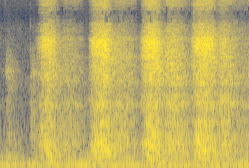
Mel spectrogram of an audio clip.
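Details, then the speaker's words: Paramedic lecturer vocally imitating Cheyne-Stokes respiration: breaths rising then falling in strength (crescendo-decrescendo) followed by an apneic pause, seen in brainstem herniation. "So Cheyne-Stokes, you'll see this in patients that, again, they're herniating onto their brainstem. It sounds like this. It's called a crescendo decrescendo with a pause."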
